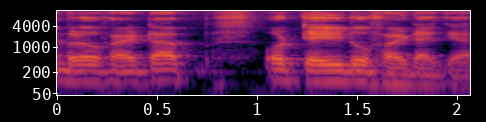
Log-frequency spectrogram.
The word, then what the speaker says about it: टेरिडोफाइटा: टेरिडो P silent है यहां टेरिडोफाइटा।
